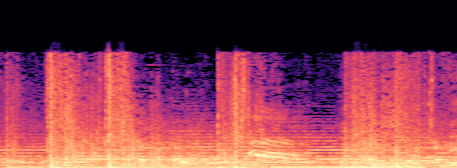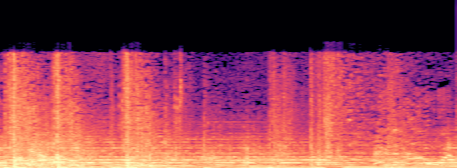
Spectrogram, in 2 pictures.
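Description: Repeated gunfire in a video game, with a window shooter among the attackers: dense bursts and single sharp shots crack close and loud over a steady droning score, with chaotic impacts throughout.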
